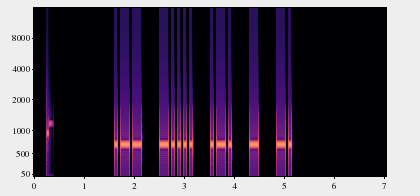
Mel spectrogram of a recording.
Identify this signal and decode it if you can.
Morse code, heard as a keyed tone, about 20 wpm, spaced as for 15 wpm, 700 Hz. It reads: W6RTN
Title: 128 Lesson 21g - Number 6 - Call Signs 20wpm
